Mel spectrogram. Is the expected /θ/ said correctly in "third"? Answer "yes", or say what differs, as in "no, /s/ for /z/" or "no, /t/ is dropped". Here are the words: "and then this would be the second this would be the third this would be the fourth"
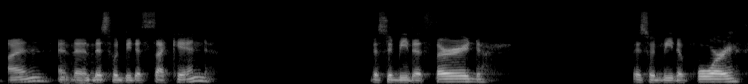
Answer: yes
